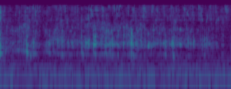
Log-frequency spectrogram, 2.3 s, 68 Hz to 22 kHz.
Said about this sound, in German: hier kann man vielleicht hören, teste jetzt heute ein Sample für die Bombe 2.0 und zwar als French Press Variante und ich habe jetzt auch schon alles vorbereitet, gieße es ein.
